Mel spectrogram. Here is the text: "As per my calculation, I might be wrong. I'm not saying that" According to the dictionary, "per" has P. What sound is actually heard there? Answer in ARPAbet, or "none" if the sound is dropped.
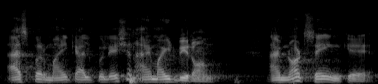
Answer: F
